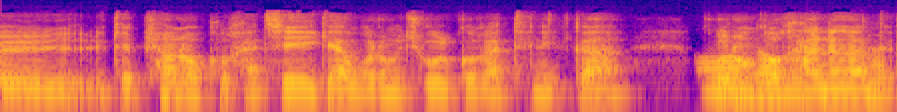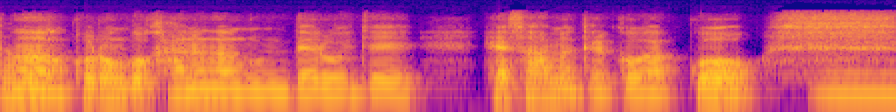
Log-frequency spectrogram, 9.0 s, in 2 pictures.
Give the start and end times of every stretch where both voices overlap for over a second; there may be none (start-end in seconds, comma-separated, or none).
3.5-5.2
